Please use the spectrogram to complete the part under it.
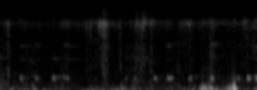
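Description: Ewes with their lambs in a barn, with bleating and livestock shuffling close by, a soft bell-like clink recurring through it and a heavier thump near the end.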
